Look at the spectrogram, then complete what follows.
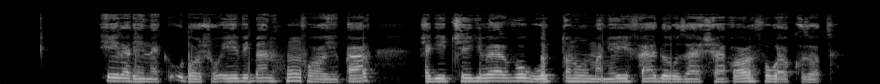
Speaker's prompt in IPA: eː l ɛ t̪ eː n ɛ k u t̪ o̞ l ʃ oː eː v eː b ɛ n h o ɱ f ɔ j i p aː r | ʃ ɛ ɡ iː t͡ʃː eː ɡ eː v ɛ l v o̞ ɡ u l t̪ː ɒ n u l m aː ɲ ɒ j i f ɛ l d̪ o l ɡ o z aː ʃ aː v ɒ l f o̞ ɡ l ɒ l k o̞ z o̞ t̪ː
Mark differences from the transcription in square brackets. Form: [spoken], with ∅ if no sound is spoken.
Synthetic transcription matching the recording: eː l ɛ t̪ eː n ɛ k u t̪ o̞ l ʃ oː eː v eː b ɛ n h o ɱ f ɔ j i p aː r | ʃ ɛ ɡ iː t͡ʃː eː ɡ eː v ɛ l v o̞ ɡ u l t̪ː ɒ n u l m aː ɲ ɒ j i f ɛ l d̪ o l ɡ o z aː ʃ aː v ɒ l f o̞ ɡ l ɒ l k o̞ z o̞ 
